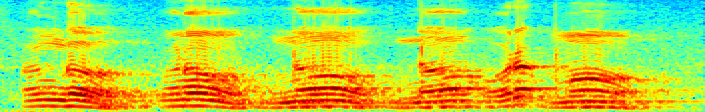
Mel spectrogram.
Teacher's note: नासिक्य व्यंजन का अर्थ है दोस्तों कि जो नाक से बोले जाते हैं, जिनको नाक से बोला जाता है।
